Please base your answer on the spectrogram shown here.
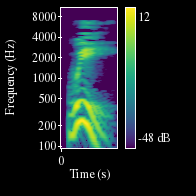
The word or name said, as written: wee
